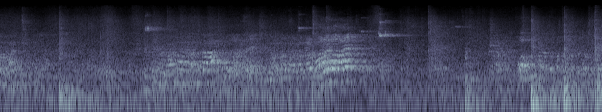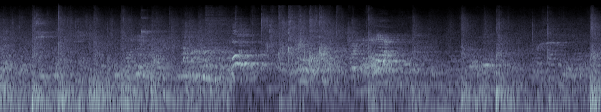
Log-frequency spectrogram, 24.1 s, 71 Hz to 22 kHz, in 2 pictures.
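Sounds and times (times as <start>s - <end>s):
sneaker squeaks: 2.8s - 3.4s, 5.9s - 9.6s, 11.9s - 16.2s, 22.8s - 24.0s
basketball dribbling: 10.6s - 15.2s.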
